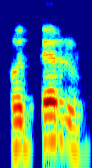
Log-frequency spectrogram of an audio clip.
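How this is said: The word ends in an r sound plus u. "itu jadinya hoteru"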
